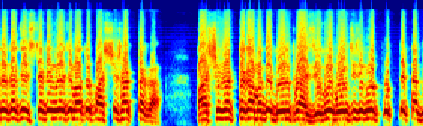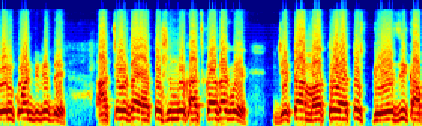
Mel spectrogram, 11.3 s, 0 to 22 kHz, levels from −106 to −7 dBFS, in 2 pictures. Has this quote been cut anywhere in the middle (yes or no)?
no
